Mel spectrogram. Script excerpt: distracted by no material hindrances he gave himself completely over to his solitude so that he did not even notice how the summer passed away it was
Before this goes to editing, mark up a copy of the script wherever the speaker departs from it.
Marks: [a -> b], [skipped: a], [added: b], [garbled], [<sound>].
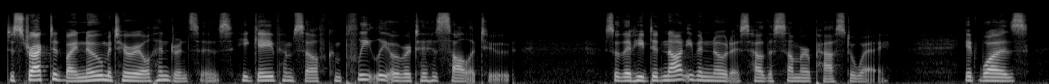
distracted by no material hindrances he gave himself completely over to his solitude so that he did not even notice how the summer passed away it was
